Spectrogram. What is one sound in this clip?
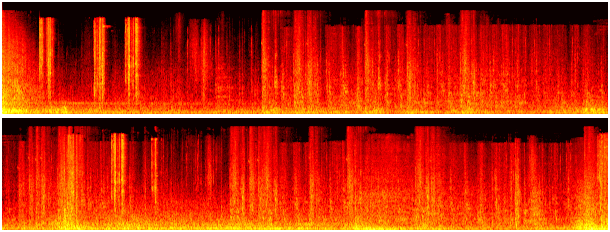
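Building pieces snap into place with repeated sharp clacks.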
